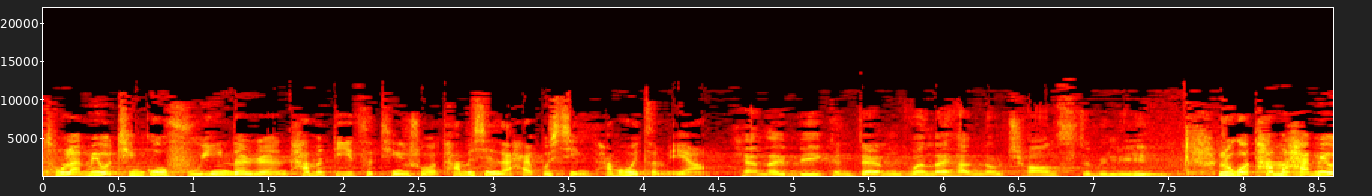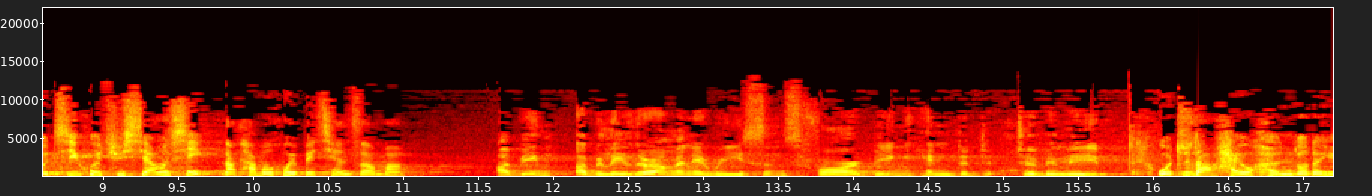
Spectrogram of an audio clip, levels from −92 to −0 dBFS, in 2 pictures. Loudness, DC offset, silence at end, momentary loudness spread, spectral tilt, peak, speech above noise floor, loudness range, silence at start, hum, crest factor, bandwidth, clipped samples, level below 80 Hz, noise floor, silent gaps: -22 LUFS; under 0.1%; 0 s; 10 LU; -2.5 dB/octave; 0 dBFS; 25 dB; 5 LU; 0 s; none; 22 dB; 12.5 kHz; under 0.1%; -62 dBFS; -46 dBFS; none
